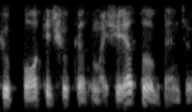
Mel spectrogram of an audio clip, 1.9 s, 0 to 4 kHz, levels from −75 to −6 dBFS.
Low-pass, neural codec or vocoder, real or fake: 3.6 kHz; none; real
